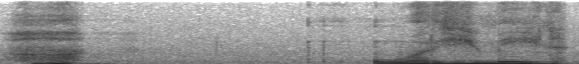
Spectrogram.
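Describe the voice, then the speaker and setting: Soft, reserved teenage boy. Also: sits high, lively intonation, drawn-out words, slight background noise, full character voice. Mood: downcast. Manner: subdued, hesitant, earnest. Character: quiet, reserved teenage boy orphan, earnest and troubled. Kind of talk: dramatic video game voice acting. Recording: studio voice over game music.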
